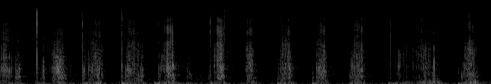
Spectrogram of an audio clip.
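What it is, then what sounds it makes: Rubber dinosaur toy. A small, hollow-looking green rubber or vinyl dinosaur figure is held in the hands and scratched and tapped with long pink nails. Short, irregular bursts of dry, crackly scratching and light tapping repeat throughout, with soft pauses between them.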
